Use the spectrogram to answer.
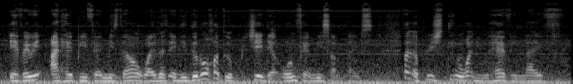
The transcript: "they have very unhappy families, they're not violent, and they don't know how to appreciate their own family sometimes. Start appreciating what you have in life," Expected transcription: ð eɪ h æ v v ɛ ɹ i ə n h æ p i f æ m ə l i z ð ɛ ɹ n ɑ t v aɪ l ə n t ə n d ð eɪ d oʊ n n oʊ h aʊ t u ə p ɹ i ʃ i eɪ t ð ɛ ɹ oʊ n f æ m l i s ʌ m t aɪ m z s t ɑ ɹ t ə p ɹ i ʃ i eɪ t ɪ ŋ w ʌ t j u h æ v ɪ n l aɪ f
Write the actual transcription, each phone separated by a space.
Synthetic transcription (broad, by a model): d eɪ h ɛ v v ɛ ɹ i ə n h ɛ p i f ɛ m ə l i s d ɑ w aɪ n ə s ə n d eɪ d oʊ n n h aʊ t u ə p ɹ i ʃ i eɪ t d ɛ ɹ oʊ n f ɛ m l i s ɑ m t aɪ m s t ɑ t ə p ɹ i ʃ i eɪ t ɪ ŋ w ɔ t j u h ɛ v ɪ n l aɪ f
